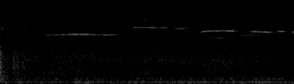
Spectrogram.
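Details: An unidentified bird singing a pretty little tune in the morning: faint, thin, high whistled notes held steady, each a little higher than the last, over a soft steady background hiss and low rumble.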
